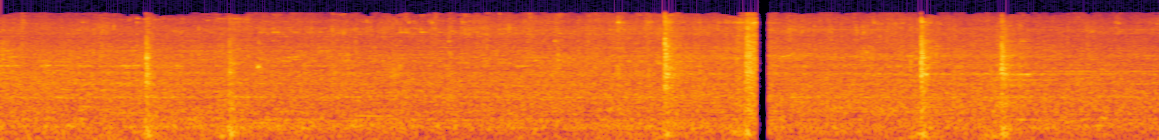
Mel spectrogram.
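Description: Passenger coaches and a luggage van of a departing train rolling past at low speed: a steady rumble of wheels on rail, broken by three pairs of sharp clacks as each bogie's two axles cross a rail joint. The sound drops out for an instant near the middle.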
